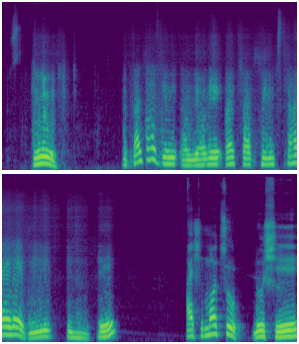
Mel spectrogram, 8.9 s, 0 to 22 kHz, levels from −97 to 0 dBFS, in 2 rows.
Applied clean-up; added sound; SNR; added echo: neural mask model DeepFilterNet 3.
